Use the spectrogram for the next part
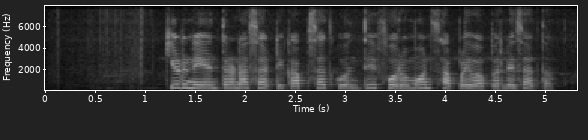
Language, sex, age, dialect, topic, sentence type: Marathi, female, 41-45, Standard Marathi, agriculture, question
